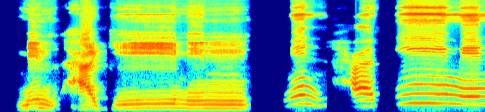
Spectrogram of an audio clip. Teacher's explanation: ہا زبر، ها زبر ہا، ها کاف زیر یا ساکن، كاف زير يا ساكن کی، كي کی کنٹرول کریں، کی، كي ہا کی، حكي میم دو زیر، ميم دو زير من، من حکیم، حكيم من حکیم، من حكيم دیکھیے جی نون ساکن کے بعد حروف حلقی میں سے ہا آ گیا ہے، اس وجہ سے نون ساکن کی آواز کو ظاہر کر کے پڑھیں گے۔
